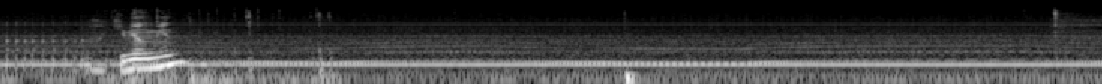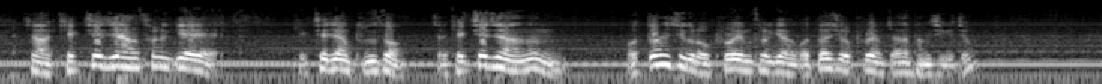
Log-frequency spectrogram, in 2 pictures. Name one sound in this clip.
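A man speaks calmly into a microphone, lecturing.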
